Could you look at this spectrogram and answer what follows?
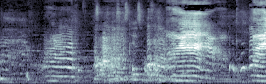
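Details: Newborn crying in short, rising wails with pauses between them, in a small room, during a chiropractic adjustment; infant cry.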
